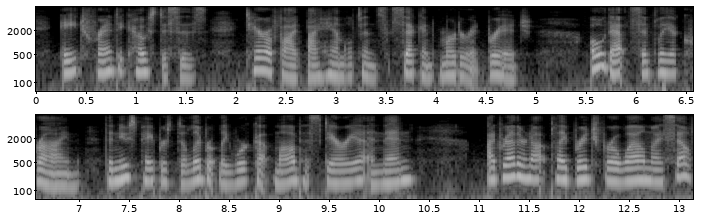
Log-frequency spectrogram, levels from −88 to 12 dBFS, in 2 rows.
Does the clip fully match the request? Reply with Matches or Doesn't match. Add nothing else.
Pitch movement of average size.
Matches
